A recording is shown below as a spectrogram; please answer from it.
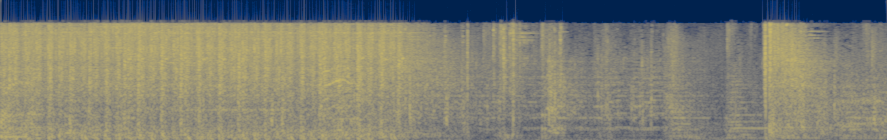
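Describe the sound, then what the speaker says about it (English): A Gatling gun in a monster-hunting video game fires a dense, rapid stream of loud shots, then drops to scattered bursts and thuds with a final loud burst near the end. "With a bunch of lead bullets from my Gatling gun"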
